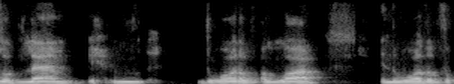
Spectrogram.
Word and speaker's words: الله: So whenever the word Allah, whenever it's the silent lam, the silent lam of the word Allah is being preceded by a fatha or a dhamma, right? So it will be pronounced with a tafkheem.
